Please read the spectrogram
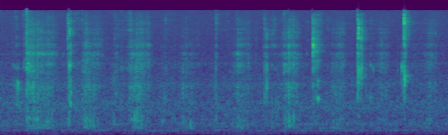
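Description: A person chewing a crunchy coated peanut snack ball (Orion Ojingeo Ttangkong, wasabi-mustard flavour) close to the microphone, with irregular crisp crunches throughout.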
